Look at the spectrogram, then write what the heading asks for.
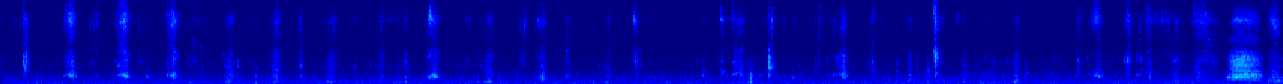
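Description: Close-up eating sounds of a person chewing rice, fish and kimchi eaten by hand: irregular soft clicks and smacks of the mouth. A short, louder breathy noise comes near the end.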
